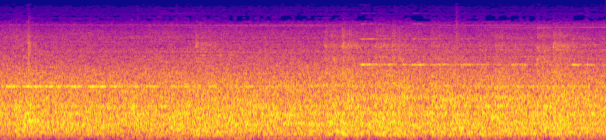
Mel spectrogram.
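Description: Cable tray roll forming machine running as steel strip feeds off the coil over the roller table into its levelling rollers: a steady mechanical running noise, with a faint high whine in the second half.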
